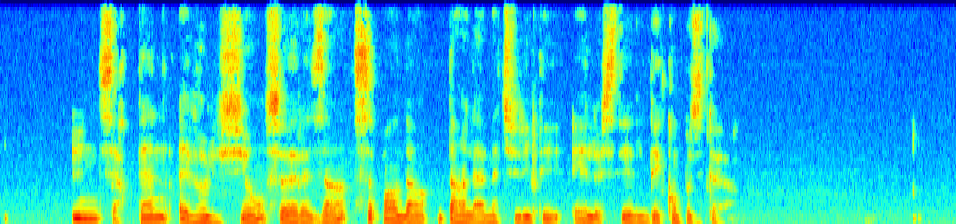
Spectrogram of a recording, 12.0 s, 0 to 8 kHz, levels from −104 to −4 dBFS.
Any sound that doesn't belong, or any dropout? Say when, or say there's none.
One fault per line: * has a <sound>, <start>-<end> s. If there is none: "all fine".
all fine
